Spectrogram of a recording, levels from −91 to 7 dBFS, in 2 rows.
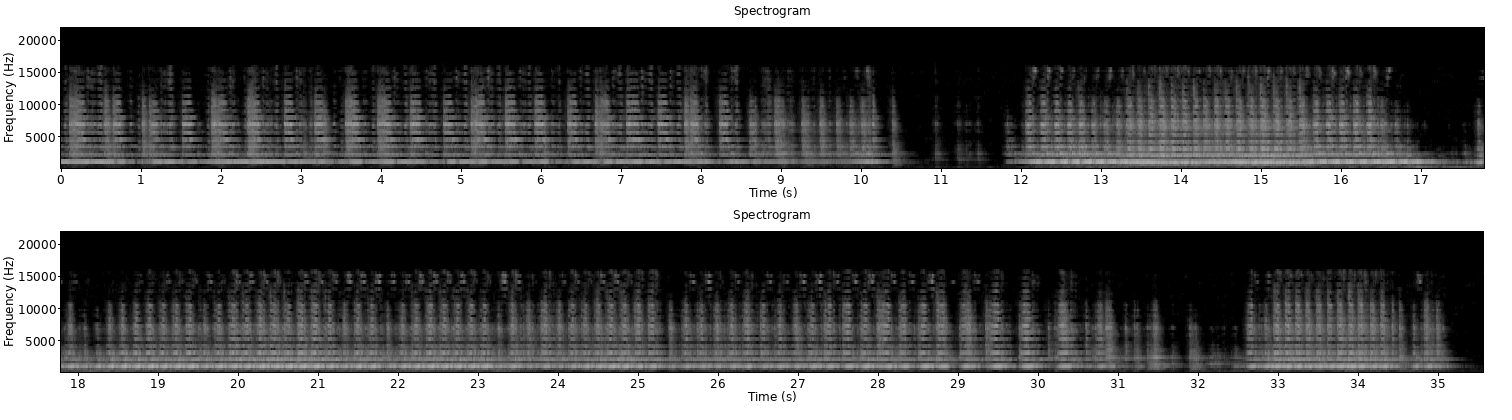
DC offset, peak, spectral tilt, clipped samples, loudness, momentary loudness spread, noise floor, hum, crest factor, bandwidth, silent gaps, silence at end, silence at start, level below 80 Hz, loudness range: under 0.1%; -18 dBFS; 3 dB/octave; under 0.1%; -33 LUFS; 12 LU; -66 dBFS; none; 18 dB; 16 kHz; none; 0.4 s; 0 s; -72 dBFS; 8 LU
